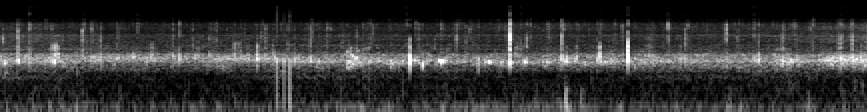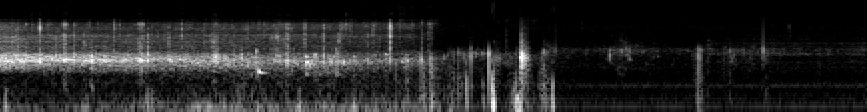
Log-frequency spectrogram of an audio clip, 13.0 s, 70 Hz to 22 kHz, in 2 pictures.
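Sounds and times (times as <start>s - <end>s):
sharp underwater clicks and crackles: 0.0s - 13.0s
underwater rumble and hiss: 0.0s - 13.0s.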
